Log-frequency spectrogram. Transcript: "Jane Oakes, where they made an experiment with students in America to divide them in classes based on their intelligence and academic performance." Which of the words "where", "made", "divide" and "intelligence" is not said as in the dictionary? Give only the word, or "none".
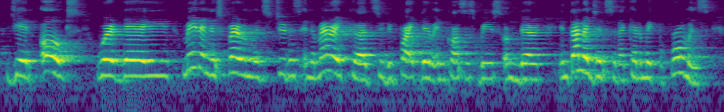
divide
